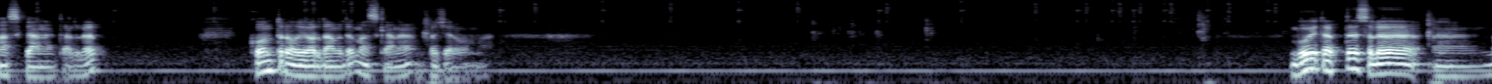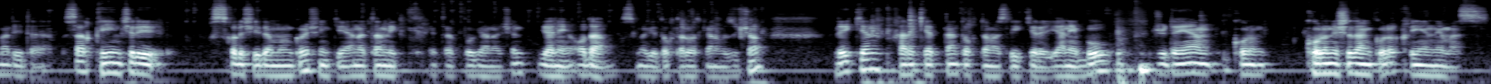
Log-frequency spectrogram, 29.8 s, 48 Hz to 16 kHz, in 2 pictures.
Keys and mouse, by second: 4.2 w, 5.0-8.1 drag, 8.1 q, 8.6 ctrl+a, 8.8 ctrl+click, 9.6-12.0 ctrl+drag, 12.0 space, 12.5 click, 14.3 w, 15.4 click, 15.5 w, 16.1 ctrl+z, 16.8 alt+click, 18.6 q, 18.9 ctrl+a, 19.0 ctrl+click, 22.0-24.2 typing, 24.1-26.9 drag, 27.0 click, 28.1 alt+click.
